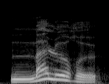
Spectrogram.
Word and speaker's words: malheureux: Moche antipathique remember exatically antipque final pronounced antipathique malheureux H doesn't exist. OK. Mal final X not pronounc malheureux malsin together malsin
